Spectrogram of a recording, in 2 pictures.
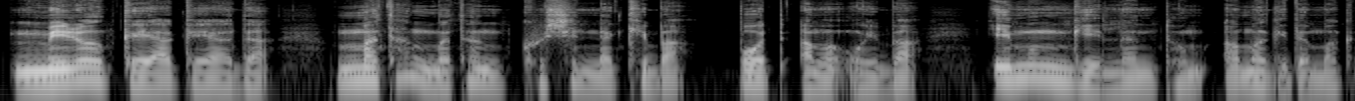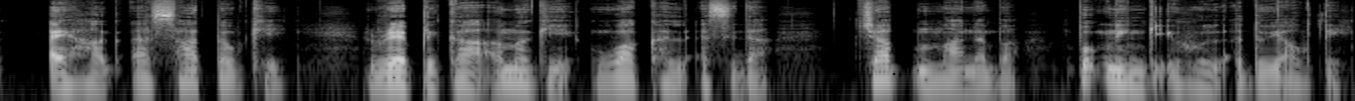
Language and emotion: Manipuri, sad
